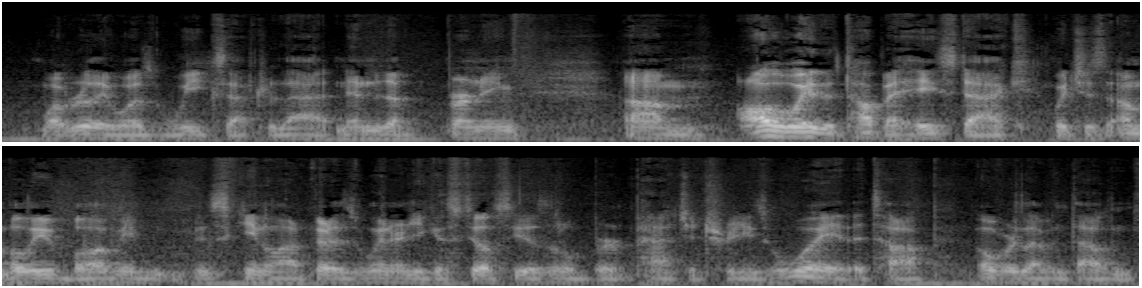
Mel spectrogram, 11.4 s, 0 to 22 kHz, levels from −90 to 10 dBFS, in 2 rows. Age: 30-49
